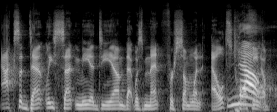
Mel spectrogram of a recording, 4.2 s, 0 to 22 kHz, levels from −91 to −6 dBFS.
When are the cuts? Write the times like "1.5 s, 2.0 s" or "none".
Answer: none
